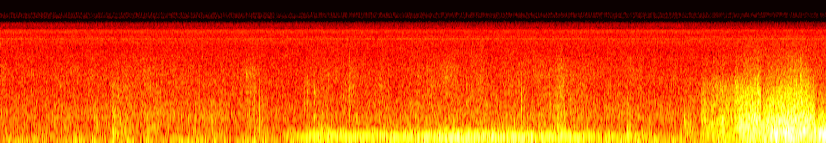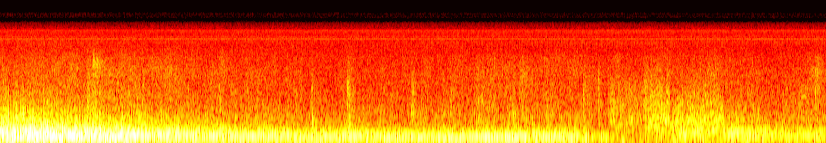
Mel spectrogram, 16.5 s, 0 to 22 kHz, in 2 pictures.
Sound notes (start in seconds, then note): 2.9 rain pattering; 2.9 thunder rumbling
